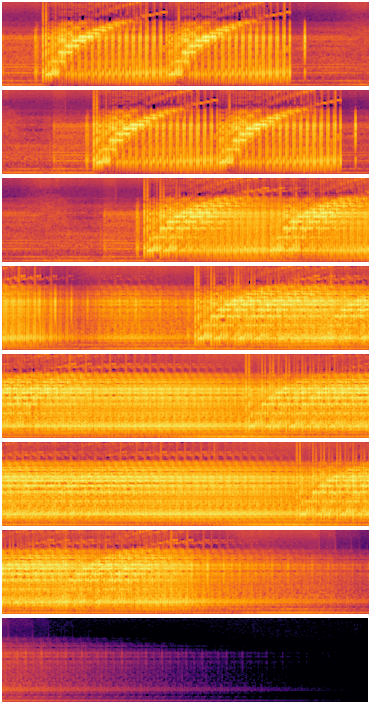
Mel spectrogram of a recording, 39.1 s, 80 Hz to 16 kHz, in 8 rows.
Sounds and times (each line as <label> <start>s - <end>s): tones from testing a line 0.5s - 3.9s
tones from testing a line 6.0s - 9.5s
tones from testing a line 11.6s - 34.9s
